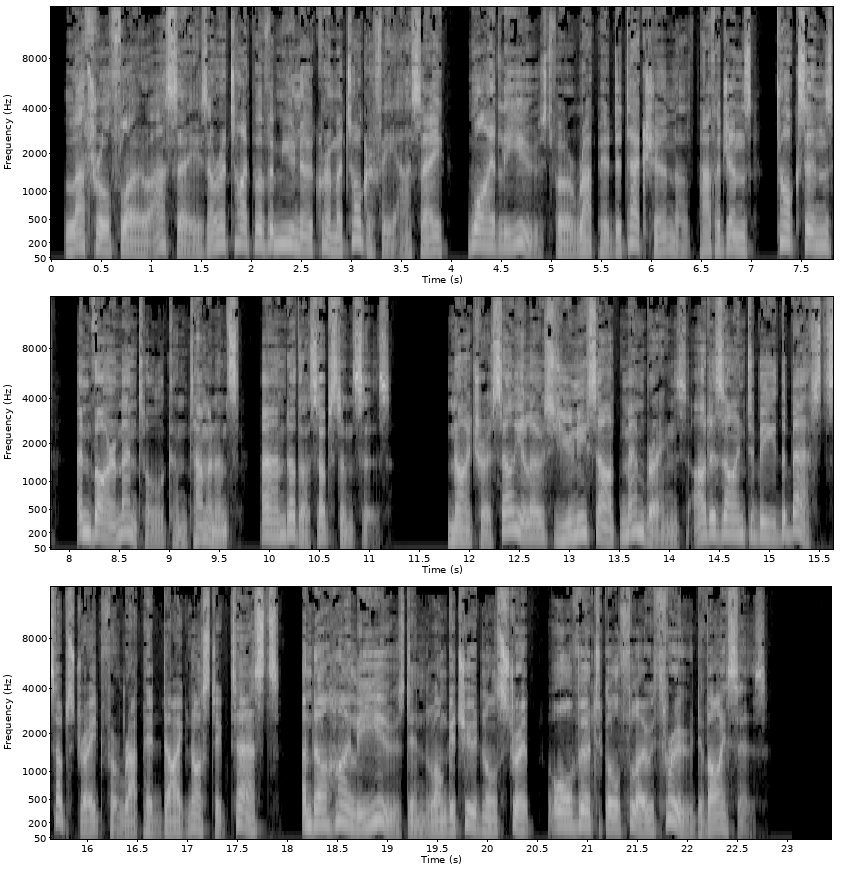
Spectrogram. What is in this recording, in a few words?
voiceover medical; British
